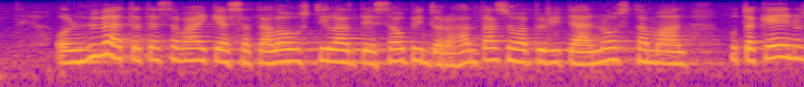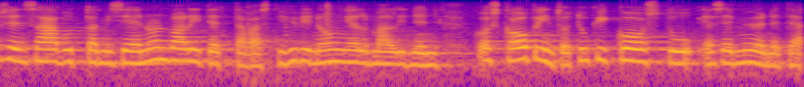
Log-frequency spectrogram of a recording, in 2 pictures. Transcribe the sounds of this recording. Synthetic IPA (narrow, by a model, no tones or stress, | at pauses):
onhyʋæet̪ːæt̪æsːæʋɑikeɑsːɑt̪ɑlo̞ust̪ilɑnt̪eːsːɑopint̪oɾɑɦɑnt̪ɑsoɑpyrit̪æːnnost̪ɑmɑːn | mut̪ːɑkeinosensɑːʋut̪ːɑmiseːnonʋɑlit̪e̞t̪ːɑʋɑst̪ihyʋinoŋːe̞lmɑlːinen | ko̞skɑopint̪ot̪ukikoːst̪uːjɑsemyønːet̪æ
